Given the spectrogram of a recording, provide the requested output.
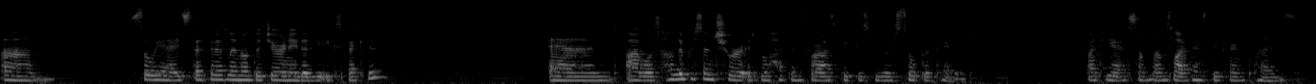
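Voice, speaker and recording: A somewhat breathy woman with a non-native accent, fairly even intonation and long, frequent pauses. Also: medium pitch for a woman, moderate pace. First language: not English. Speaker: vlogger sharing fertility journey. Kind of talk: personal testimony vlog. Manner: hesitant, many fillers.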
